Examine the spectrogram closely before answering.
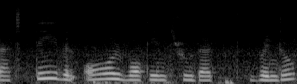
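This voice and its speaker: The woman's voice carries a dark, mellow tone. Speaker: amateur audiobook reader. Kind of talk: short story reading.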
